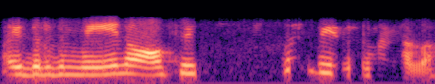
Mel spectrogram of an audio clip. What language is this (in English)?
Kannada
